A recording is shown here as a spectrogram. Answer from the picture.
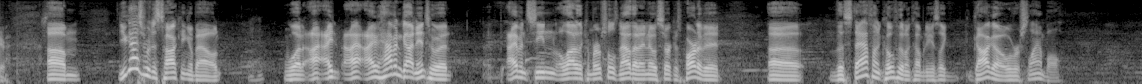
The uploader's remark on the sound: LIVE AT CIRCA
